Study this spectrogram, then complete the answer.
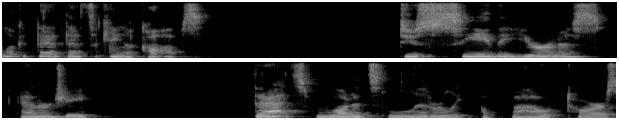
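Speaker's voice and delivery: choked-up voice, choked with emotion. Tarot reader speaking to taurus viewers, getting choked up. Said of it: "I'm getting all choked up".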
